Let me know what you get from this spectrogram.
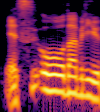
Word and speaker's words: SOW: ありがとうございました。はい、ライトノベル作家の SOW と書いて SO さんにご出演いただきました。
